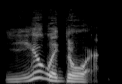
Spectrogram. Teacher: Now, you, if it was you and not I, we'd put a W glide in, you adore. Now, there's no W in you adore, but we slip that in to bridge it, to make it go faster.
